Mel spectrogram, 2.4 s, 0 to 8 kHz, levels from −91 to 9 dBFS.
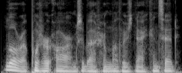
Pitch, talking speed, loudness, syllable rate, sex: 90 Hz, 245 wpm, -16 LUFS, 5.6 syllables/s, male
